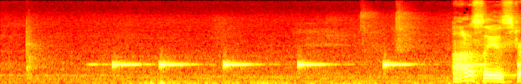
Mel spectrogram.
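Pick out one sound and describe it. Short electronic beeps sound from a television, one after another.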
